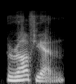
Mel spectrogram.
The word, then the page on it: ruffian: Indian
